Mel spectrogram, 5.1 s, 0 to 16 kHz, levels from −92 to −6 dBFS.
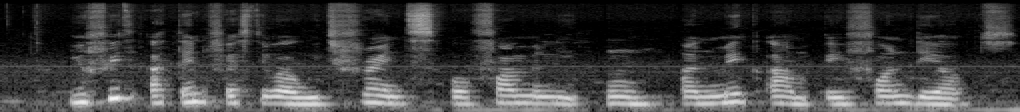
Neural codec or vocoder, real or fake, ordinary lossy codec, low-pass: none; real; none; 14.4 kHz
